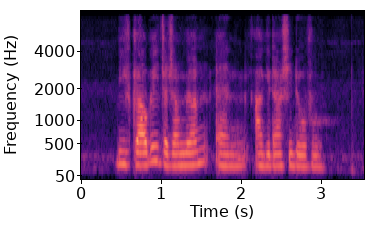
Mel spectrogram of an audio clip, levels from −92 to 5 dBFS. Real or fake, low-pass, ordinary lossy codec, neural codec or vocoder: fake; 7.2 kHz; none; codec, 16 kHz, 4 kbps, FreqCodec, smaller model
